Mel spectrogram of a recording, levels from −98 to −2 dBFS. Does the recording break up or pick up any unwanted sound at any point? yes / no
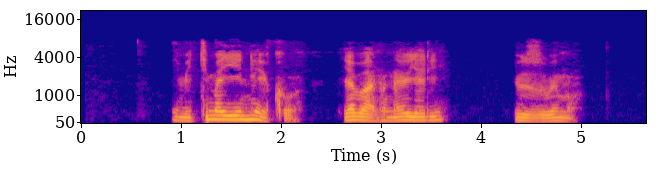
no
